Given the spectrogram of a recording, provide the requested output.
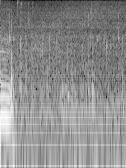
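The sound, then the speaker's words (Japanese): A carbonated drink is poured into a glass, giving a steady fizz of crackling bubbles that holds for about two seconds after a brief tonal blip at the very start. “これ流れでいくと多分瓶あペットボトル開きます氷を入れます炭酸が入ります”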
